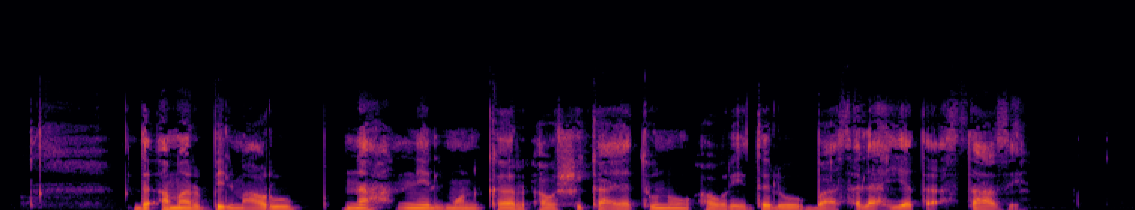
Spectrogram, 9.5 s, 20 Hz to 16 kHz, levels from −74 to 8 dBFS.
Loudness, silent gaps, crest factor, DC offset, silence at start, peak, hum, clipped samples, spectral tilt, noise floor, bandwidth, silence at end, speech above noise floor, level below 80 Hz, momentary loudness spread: -23 LUFS; none; 20 dB; under 0.1%; 0.25 s; -4 dBFS; none; under 0.1%; -5.5 dB/octave; -61 dBFS; 9.2 kHz; 0.9 s; 38 dB; -58 dBFS; 17 LU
